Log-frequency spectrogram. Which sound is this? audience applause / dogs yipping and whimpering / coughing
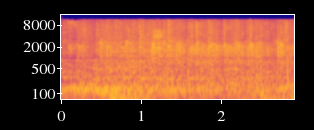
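audience applause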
